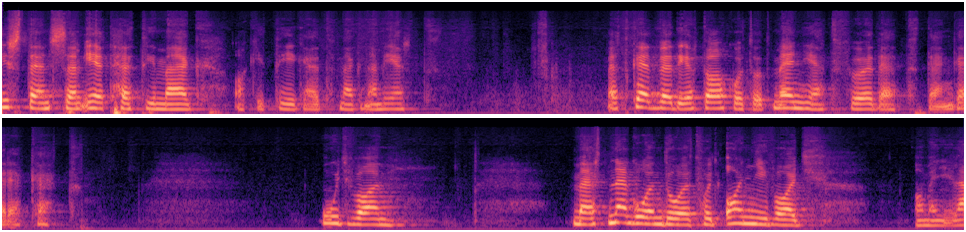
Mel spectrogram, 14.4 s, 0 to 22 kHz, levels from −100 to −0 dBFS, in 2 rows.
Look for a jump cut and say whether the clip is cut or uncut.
uncut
